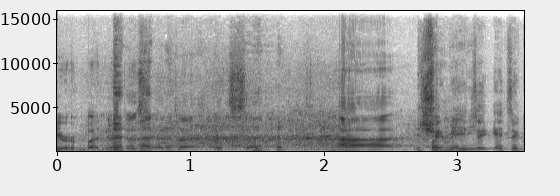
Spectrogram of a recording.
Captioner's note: laughter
